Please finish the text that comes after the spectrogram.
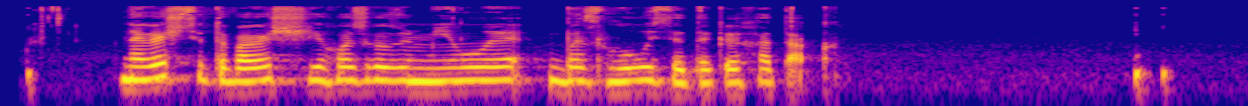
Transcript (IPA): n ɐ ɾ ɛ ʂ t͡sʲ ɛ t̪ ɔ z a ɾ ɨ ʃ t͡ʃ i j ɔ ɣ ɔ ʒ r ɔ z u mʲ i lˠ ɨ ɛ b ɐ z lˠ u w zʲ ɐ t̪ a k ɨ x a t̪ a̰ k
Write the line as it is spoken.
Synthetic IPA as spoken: n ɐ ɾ ɛ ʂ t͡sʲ ɛ t̪ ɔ v a ɾ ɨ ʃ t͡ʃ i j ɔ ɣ ɔ z r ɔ z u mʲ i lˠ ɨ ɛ b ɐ z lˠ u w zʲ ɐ t̪ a k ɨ x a t̪ a̰ k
